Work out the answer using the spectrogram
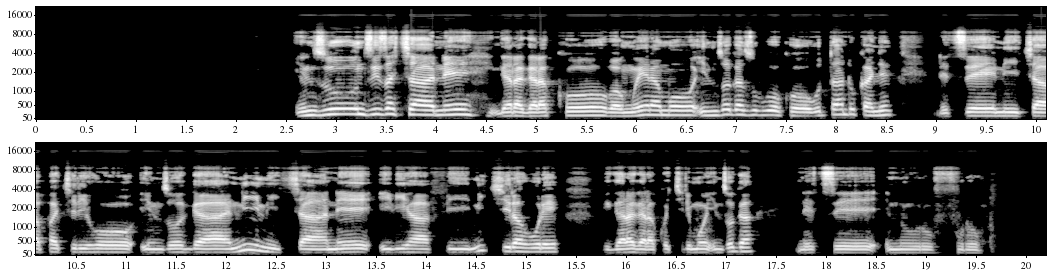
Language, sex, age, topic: Kinyarwanda, male, 25-35, finance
